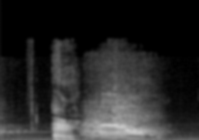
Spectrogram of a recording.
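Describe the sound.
A cat gives a short sound followed by a single loud, drawn-out meow of about a second, heard alone.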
